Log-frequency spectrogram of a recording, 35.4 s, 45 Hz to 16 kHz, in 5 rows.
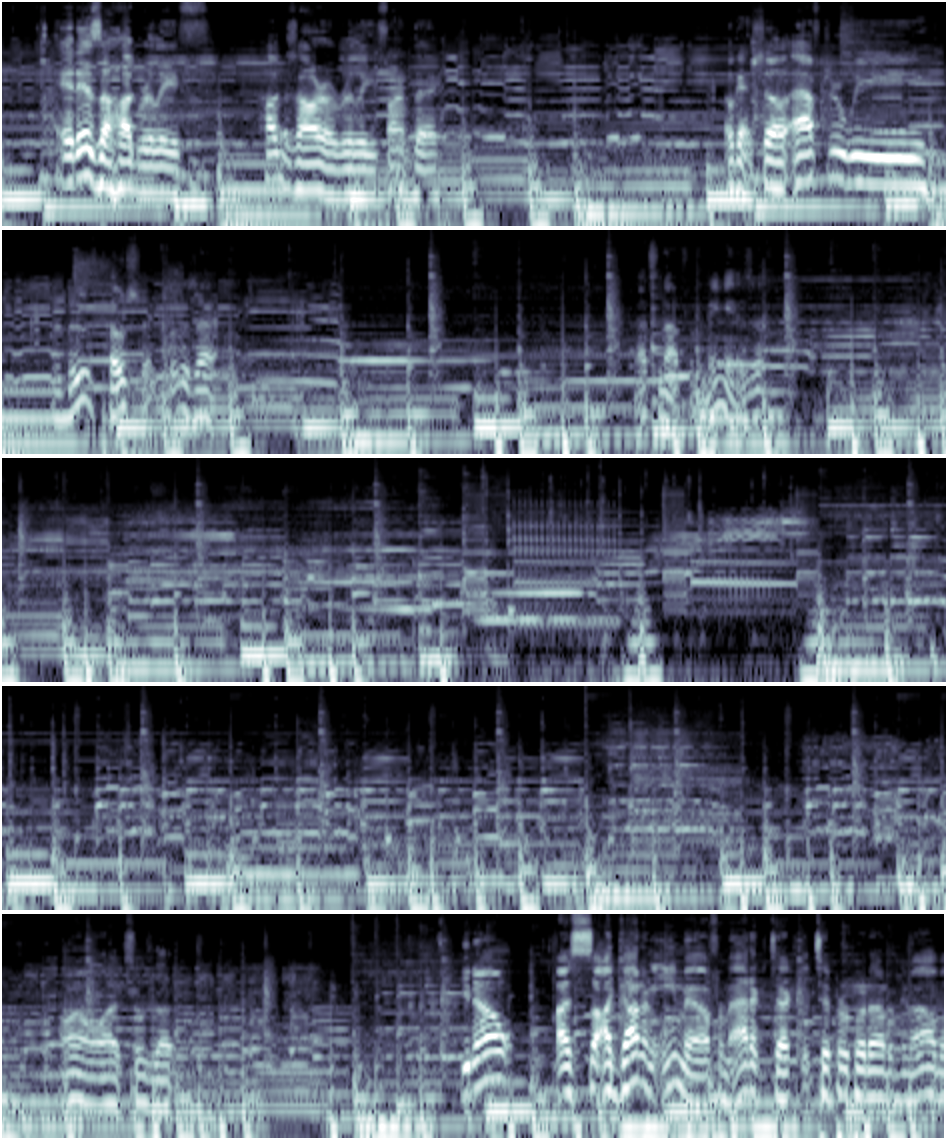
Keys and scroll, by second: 17.4-22.2 typing.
